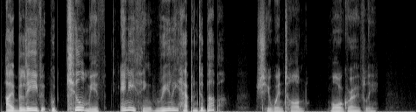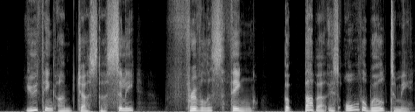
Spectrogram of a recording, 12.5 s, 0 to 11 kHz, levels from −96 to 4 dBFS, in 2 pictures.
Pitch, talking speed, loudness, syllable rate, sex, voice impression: 150 Hz, 155 wpm, -21 LUFS, 5.1 syllables/s, male, masculine, adult-like, slightly thick, slightly dark, very calm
